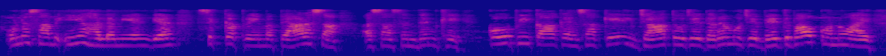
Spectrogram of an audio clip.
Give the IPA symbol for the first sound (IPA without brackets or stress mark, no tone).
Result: ʊ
